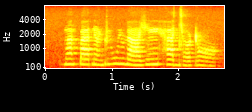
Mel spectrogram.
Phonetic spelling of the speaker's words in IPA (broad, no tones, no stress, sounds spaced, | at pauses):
b ã k͡p a ɗ ə̃ ɖ y w y ɳ a ʒ ẽ h a dʲ ɔ ɖ ɔ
